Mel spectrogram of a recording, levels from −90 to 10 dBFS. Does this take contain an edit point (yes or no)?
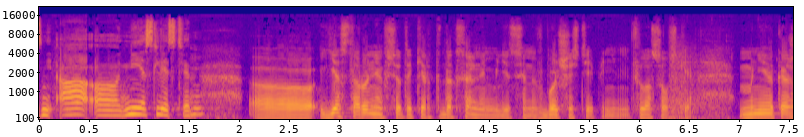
yes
